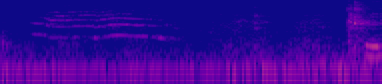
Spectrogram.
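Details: Ragdoll cat meowing indoors as it is readied for a walk in a harness: one drawn-out, slightly wavering meow with a falling end, followed by a short rustle and a soft low hum in the room.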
